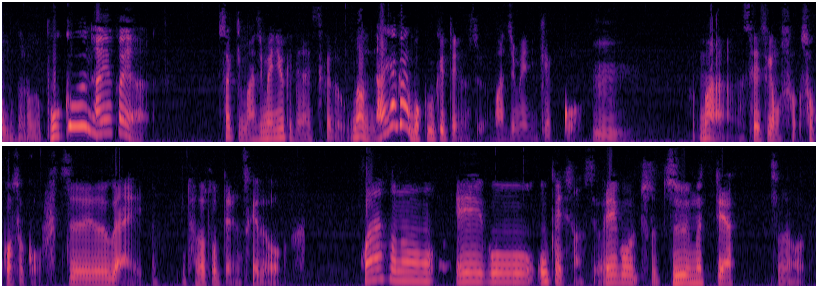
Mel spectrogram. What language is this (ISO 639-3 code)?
jpn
